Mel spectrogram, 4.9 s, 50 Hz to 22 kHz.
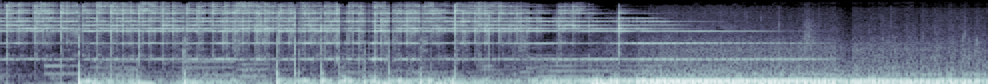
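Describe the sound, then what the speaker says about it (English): A streamer's bell for a 2-year Prime subscription is struck several times in quick succession, bright ringing tones that hang and fade over a low hum. "That means we ring the 2-year bell like the Prime bell"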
